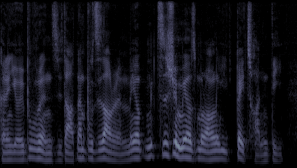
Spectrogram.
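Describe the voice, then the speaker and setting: A man with a dark, mellow tone and medium pitch speaks at a very fast pace over a quiet background. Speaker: podcast co-host. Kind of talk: casual chat.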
